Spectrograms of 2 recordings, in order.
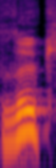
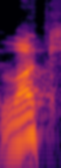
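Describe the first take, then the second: First: It has a long 'oo' vowel, like 'Luke'. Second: It has a short vowel, like 'luck'. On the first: The speaker calls it right. "but it's Luke" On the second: The speaker calls it wrong. "which I always pronounced it Luck"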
